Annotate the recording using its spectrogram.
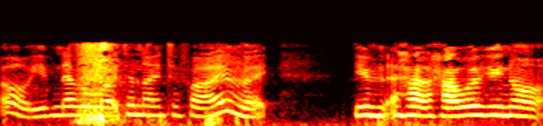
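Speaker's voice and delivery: ordinary delivery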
